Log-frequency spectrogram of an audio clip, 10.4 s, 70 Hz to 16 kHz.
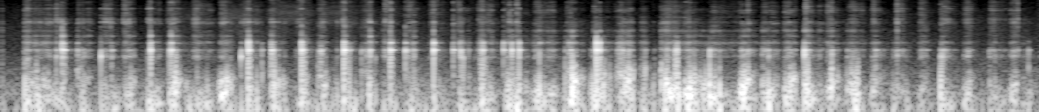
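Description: A wooden stick is rubbed across the ridges of a hollow carved wooden frog guiro held in the palm. It makes a steady run of quick, dry, raspy clicks over a hollow wooden body, with a faint woody ring around 1.4 kHz.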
